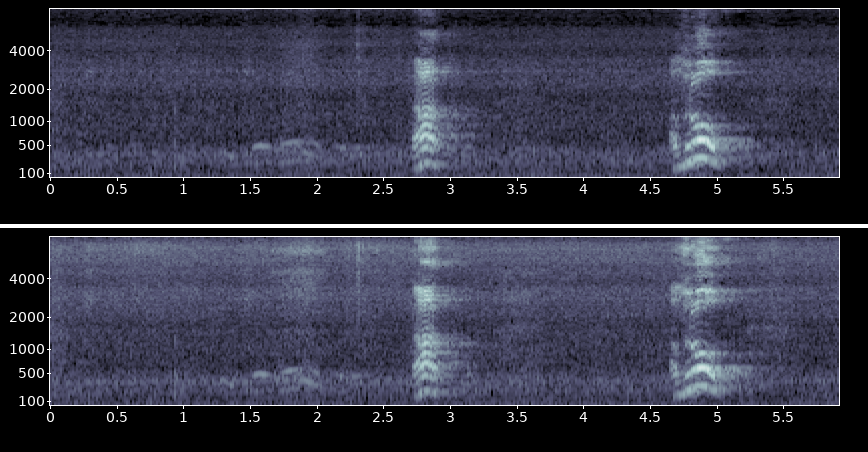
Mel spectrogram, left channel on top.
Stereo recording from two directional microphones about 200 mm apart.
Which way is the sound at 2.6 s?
25° left (ahead or behind).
